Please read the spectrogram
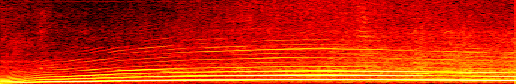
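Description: A single siren wail sweeps upward in pitch and then holds a steady, sustained tone, loud, with no voices or other sounds around it.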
